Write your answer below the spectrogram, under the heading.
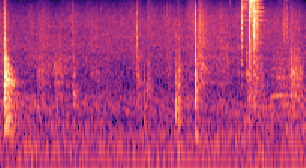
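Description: Stitching cord drawn quickly through aircraft fabric with a short swish that falls in pitch, followed by a few light ticks and a brief rasp as the cord and needle are worked by hand, over a steady low hum.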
